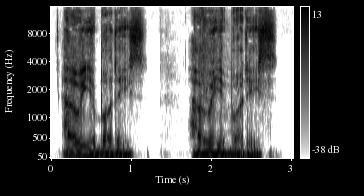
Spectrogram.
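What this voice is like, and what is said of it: Imitates another person's voice. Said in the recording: “This is Liam Neeson as Keith Duffy.”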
